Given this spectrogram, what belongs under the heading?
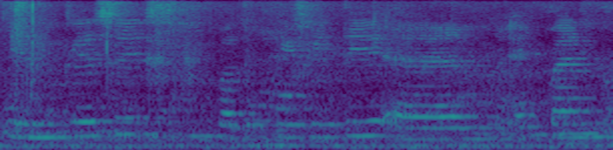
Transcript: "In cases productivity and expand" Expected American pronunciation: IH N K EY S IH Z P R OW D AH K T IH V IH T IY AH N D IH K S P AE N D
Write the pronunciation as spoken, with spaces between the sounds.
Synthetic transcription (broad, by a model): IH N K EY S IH S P R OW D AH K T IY F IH T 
